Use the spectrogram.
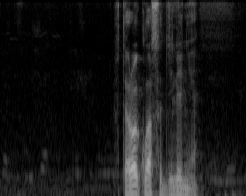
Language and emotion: Russian, neutral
